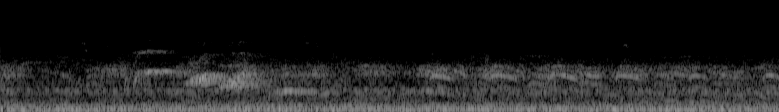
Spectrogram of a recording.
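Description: Birds calling: a brief louder call about two seconds in, then a run of short repeated calls, about two a second, over steady low background noise.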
